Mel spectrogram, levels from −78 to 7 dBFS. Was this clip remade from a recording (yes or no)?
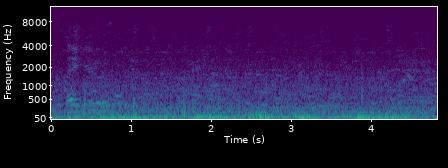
no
